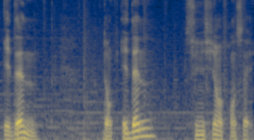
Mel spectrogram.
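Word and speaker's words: עדן: Là on a le Aïn, on a le son tiré, donc le E. Nous avons le Dalet, nous avons un Ségol ici, le son E aussi. Nous avons le Nun, donc ça se lit Eden.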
